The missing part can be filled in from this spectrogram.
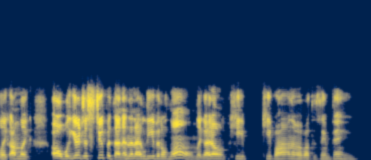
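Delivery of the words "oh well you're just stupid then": blunt, blatantly and openly rude tone. Acting out how they insult someone when coming after them: imitating blatant rudeness. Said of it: "blatantly being an asshole".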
